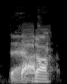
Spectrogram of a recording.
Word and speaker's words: Dak: Is it the right way to say Dak It's or Doc. Dake? Doc. D-A-K, Doc. Doc.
